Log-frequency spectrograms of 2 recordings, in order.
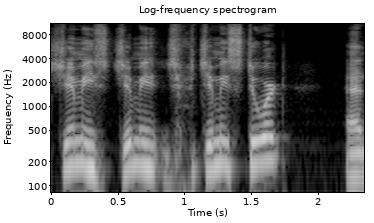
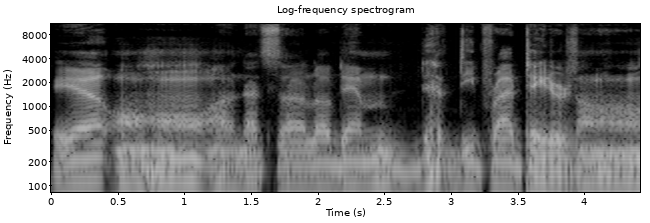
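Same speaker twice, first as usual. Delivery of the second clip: soft, muttered mumble with grunts at the ends; 7 semitones lower, 8 dB quieter than usual. Speaker discusses character voices and imitates one; Sling Blade voice. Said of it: "he would talk like this".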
